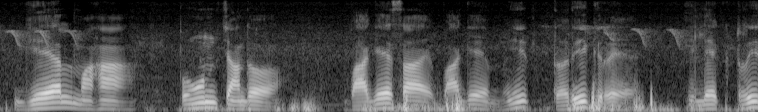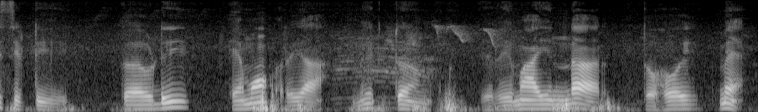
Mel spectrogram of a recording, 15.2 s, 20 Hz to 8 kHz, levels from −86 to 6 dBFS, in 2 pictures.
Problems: background sounds at intervals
